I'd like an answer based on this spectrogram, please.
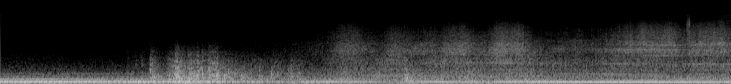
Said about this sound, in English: Of course, statistically, when encountering weather aloft, the odds are in your favor in a smaller plane.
